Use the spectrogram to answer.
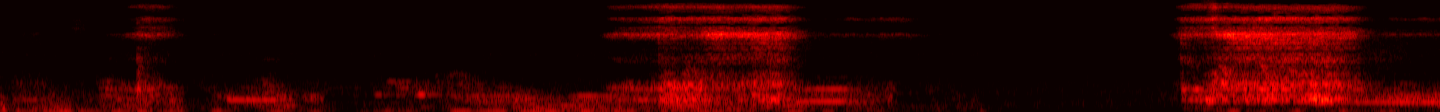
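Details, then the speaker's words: A sleeping child with huge tonsils and suspected obstructive sleep apnea: noisy snorting breaths, then a silent pause of about two seconds ended by a loud gasp. Snoring with apneic pause and gasp. "hear that gasp okay so why is this so important a you want these kids to sleep better but there's an association with obstructive sleep apnea and ADHD"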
